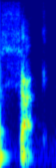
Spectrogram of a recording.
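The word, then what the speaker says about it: Shough: Tyler Shuck and the New Orleans Saints.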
